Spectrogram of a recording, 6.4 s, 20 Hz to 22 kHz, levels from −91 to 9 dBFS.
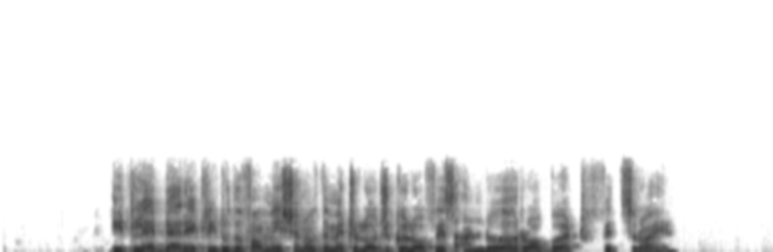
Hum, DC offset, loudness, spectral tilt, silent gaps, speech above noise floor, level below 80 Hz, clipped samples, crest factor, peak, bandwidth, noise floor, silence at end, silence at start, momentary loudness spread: none; under 0.1%; -18 LUFS; -5 dB/octave; none; 59 dB; -56 dBFS; under 0.1%; 16 dB; -4 dBFS; 8.2 kHz; -76 dBFS; 0.8 s; 0.9 s; 6 LU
